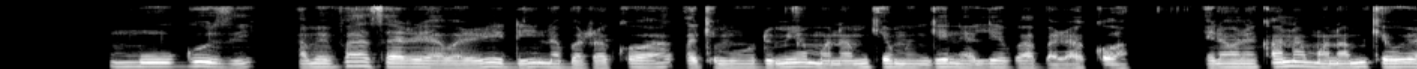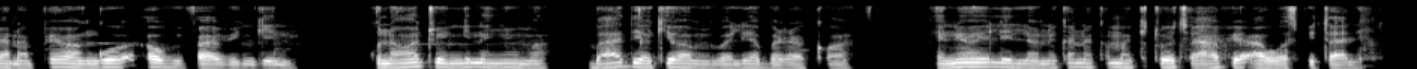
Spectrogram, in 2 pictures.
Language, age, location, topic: Swahili, 36-49, Nairobi, health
